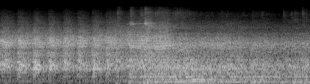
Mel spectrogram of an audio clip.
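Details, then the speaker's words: Toyota pickup with an uncharged, weak battery, fuel nearly out, weak-sounding fuel pump: sluggish, uneven cranking for about a second before the engine catches and runs; weak battery barely turning it over. "I completely forgot to charge the battery. The other day I started it started very weak. I'm hoping it starts."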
